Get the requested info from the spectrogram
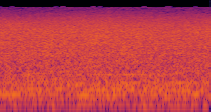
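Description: Steady, even hiss of room noise with no distinct sounds standing out.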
